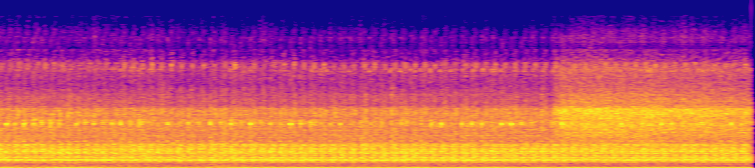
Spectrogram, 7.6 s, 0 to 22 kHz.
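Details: Detroit 4-53T turbo two-stroke diesel, 9G90 injectors, modulator off for full rack: heavy drone with lumpy uneven beat and missing pulse; dead cylinder, injector number two (coldest on IR gun) not firing on screwdriver isolation; low fuel pressure suspected.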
